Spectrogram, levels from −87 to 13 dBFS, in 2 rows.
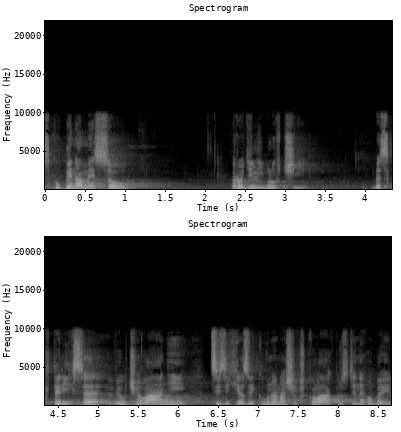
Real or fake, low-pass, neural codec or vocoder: real; 9.9 kHz; none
